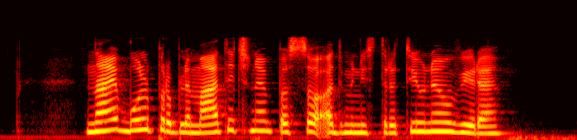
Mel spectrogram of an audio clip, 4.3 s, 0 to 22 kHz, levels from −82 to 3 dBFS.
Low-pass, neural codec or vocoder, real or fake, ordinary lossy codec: 7.2 kHz; none; real; none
